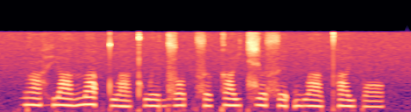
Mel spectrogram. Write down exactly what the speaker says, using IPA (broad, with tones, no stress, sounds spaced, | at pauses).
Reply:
ɡ ã˥˧ h j a˥˧ n̪ a˦ ʔ t̪ w a˨˩ kʰ w e˧ d͡z ɔ˦ t̚ s ə˧ k a˦ j t͡ɕ ə˥˧ s e˦ ʔ m w a˥˧ t̪ʰ a˦ j p ɔ˧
